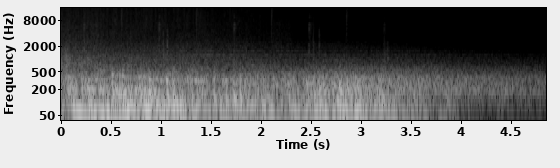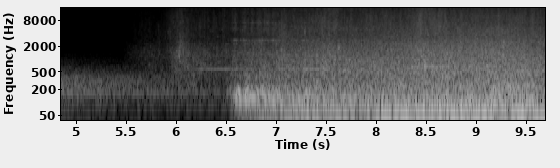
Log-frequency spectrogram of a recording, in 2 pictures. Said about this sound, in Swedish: Men samtidigt, på andra sidan Atlanten, har ett oväder börjat samla sig. En storm som rör sig österut över havet, rakt mot Fastnet Race.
